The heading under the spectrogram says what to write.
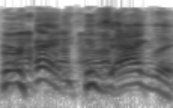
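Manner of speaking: laughing while speaking.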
